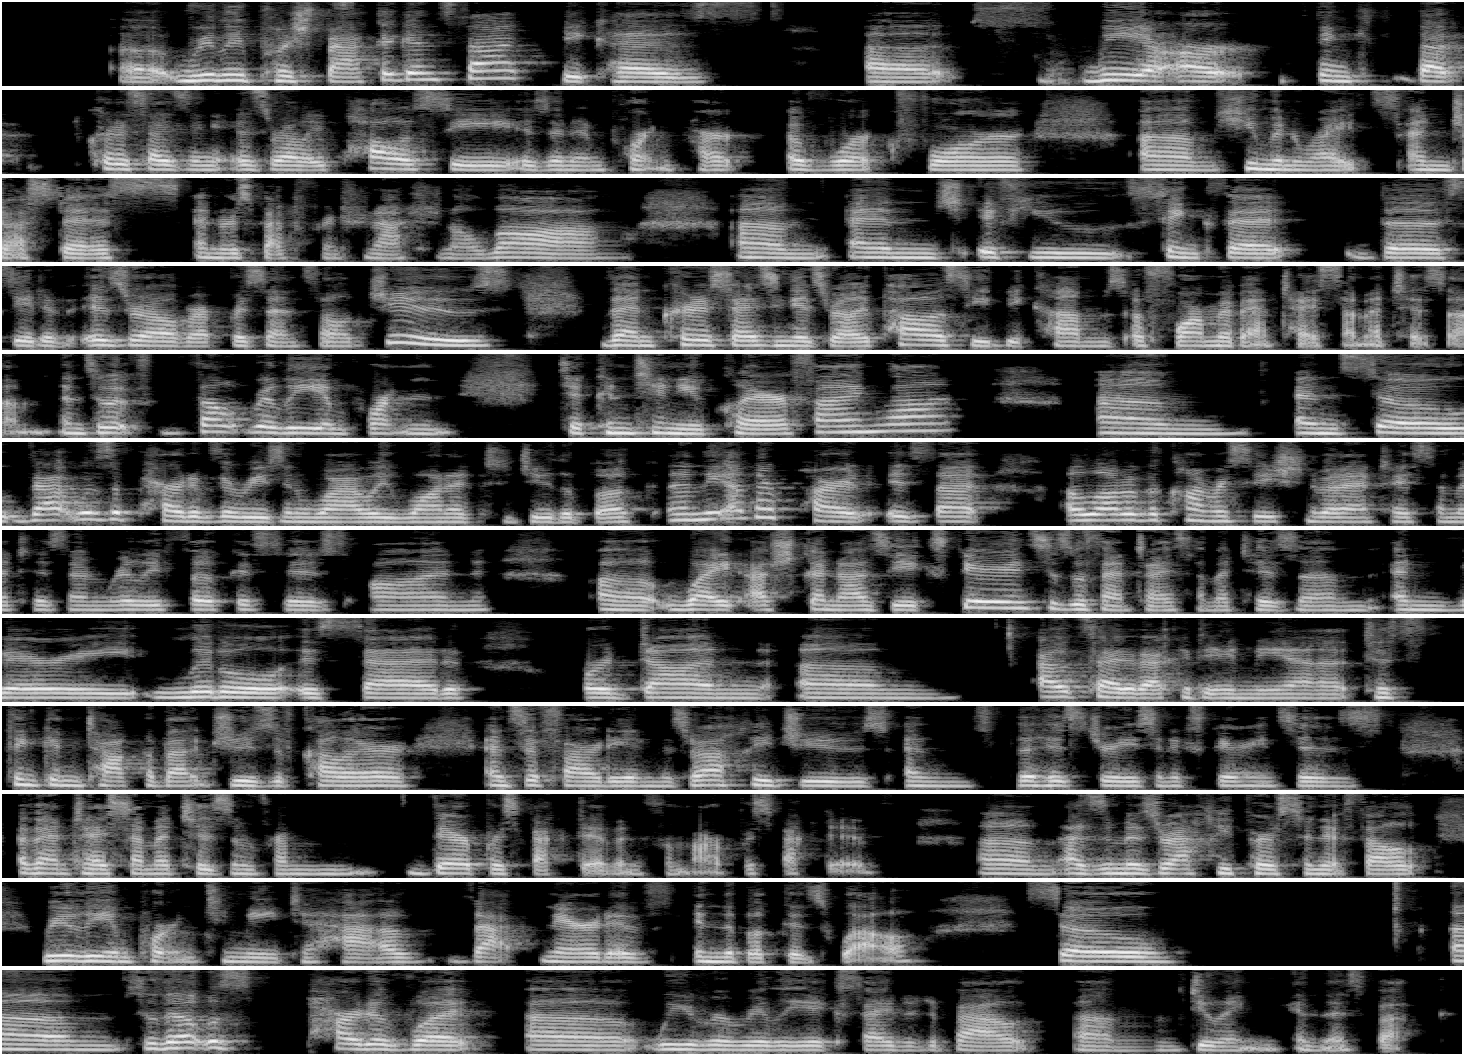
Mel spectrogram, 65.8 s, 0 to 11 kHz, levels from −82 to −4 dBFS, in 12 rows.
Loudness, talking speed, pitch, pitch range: -18 LUFS, 165 wpm, 175 Hz, 165-190 Hz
